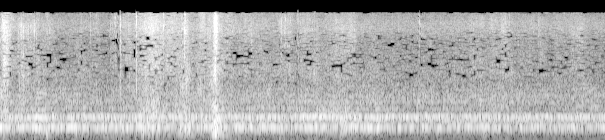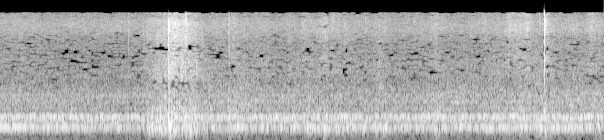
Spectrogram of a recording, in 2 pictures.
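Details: Asian honey bee colony nesting in a ground hole, being excavated and removed: an even, continuous low hum with a faint higher overtone throughout, broken by a few sharp scraping and knocking sounds.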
